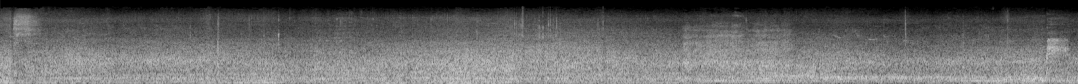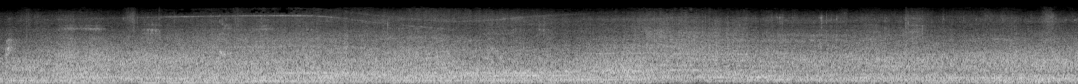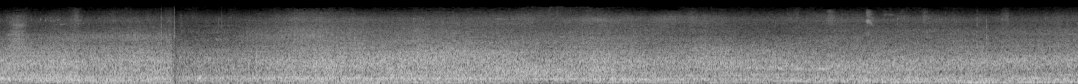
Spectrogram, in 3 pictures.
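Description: Steady road traffic close by: cars, vans and a truck passing one after another, with tyre noise and engine hum that swell and fade as each goes by.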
